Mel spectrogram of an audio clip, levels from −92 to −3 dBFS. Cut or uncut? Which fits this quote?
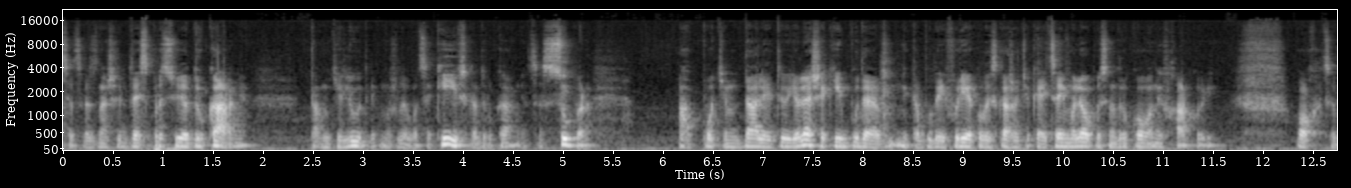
uncut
